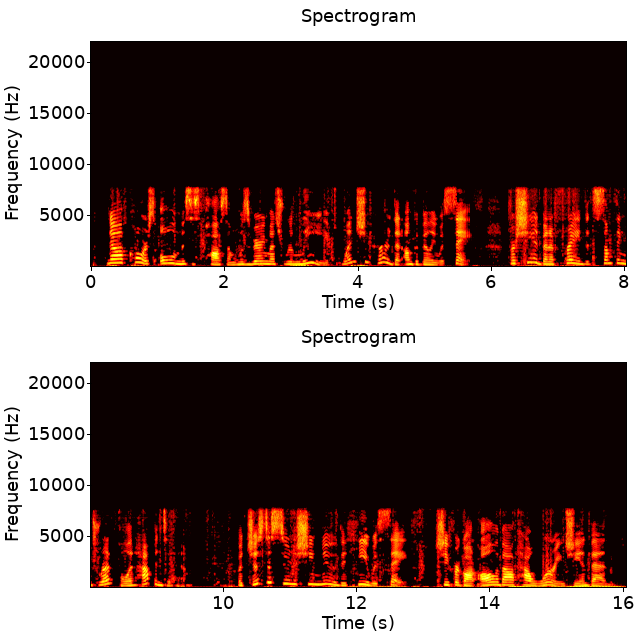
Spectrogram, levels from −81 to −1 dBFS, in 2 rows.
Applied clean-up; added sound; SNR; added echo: classical method spectral subtraction.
